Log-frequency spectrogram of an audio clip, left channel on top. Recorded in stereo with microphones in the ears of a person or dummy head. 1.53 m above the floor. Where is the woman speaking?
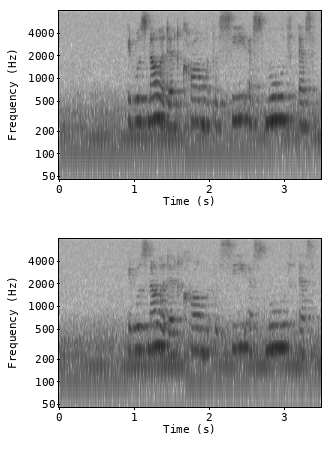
55° left (ahead or behind), 2.5 m.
